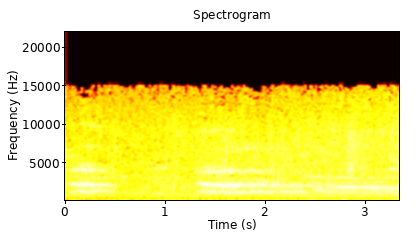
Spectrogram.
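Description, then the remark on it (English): An Australian crow gives a series of long, drawn-out, wailing caws, three nasal calls in close succession that sag in pitch at the ends, loud and with no one talking. “That's literally what all the crows in Australia sound like.”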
